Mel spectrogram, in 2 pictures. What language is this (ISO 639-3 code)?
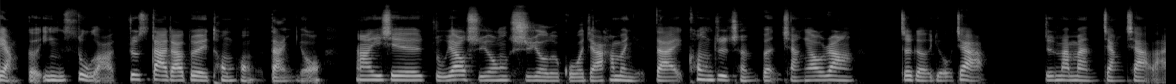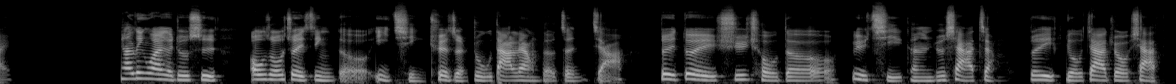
zho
